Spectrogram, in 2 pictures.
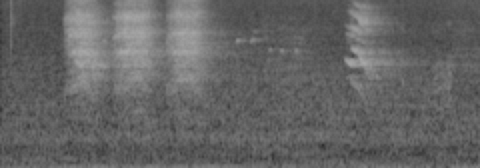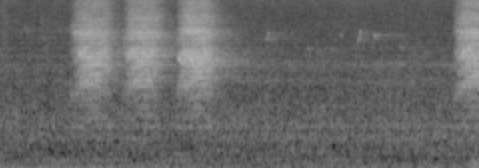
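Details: Steller's jays giving contact calls in a Monterey pine forest in Del Monte Forest. Harsh, buzzy notes come in quick sets of three, repeated a few times over a steady low rumble.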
